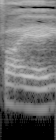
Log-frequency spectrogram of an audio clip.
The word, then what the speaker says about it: Fage: This is Fage. It's pronounced Fage. It's spelled F-A-G-E. Some people call it Phage, but it's Greek yogurt.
